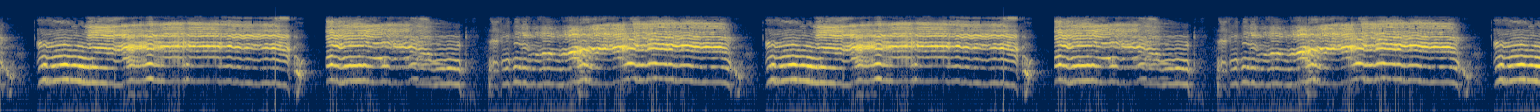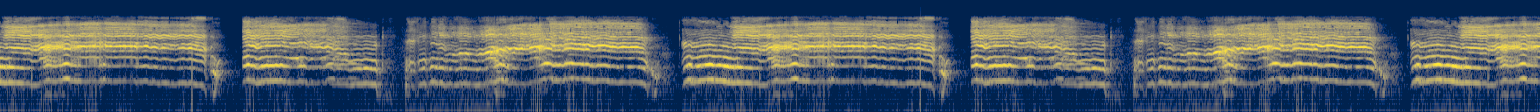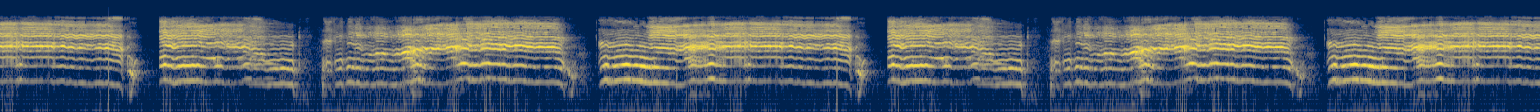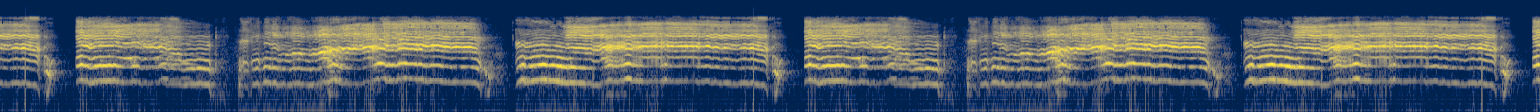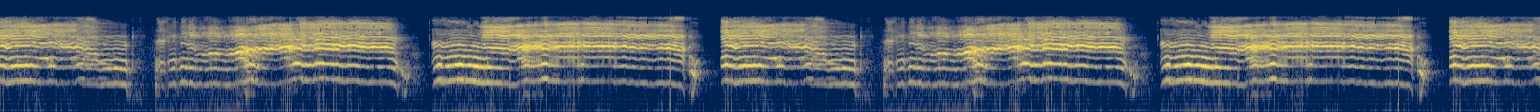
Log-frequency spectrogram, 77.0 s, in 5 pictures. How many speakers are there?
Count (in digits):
0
